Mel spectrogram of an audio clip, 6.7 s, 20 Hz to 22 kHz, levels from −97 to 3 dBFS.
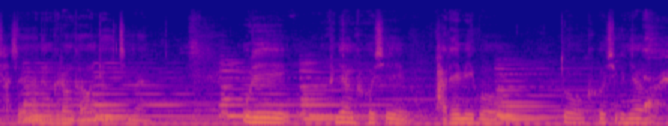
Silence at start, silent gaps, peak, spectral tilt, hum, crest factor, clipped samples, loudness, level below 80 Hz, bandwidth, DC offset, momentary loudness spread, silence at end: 0 s; none; -22 dBFS; -7.5 dB/octave; none; 16 dB; under 0.1%; -39 LUFS; -74 dBFS; 16 kHz; under 0.1%; 10 LU; 0 s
